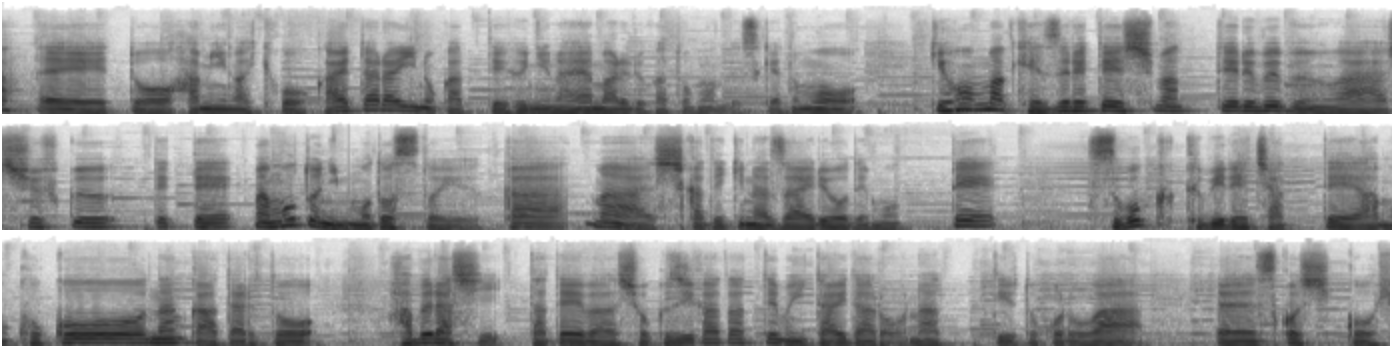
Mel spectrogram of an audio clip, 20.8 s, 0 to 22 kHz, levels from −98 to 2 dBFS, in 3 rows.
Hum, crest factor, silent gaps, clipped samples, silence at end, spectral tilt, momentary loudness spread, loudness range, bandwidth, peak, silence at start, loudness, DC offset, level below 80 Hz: none; 14 dB; none; under 0.1%; 0 s; -5 dB/octave; 9 LU; 3 LU; 15.5 kHz; -6 dBFS; 0 s; -20 LUFS; under 0.1%; -42 dBFS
